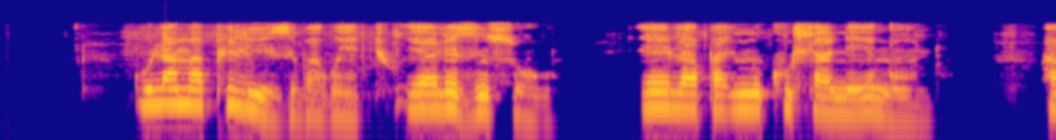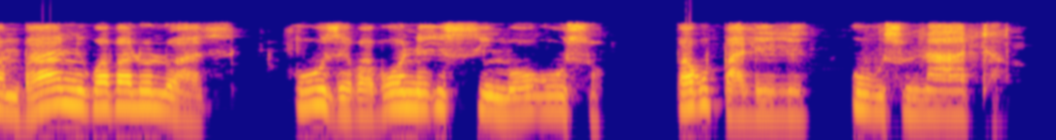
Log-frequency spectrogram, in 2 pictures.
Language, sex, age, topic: North Ndebele, male, 50+, health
